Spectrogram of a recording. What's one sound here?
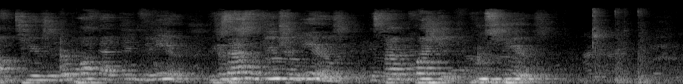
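A man raps rhythmically into a microphone over loudspeakers.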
